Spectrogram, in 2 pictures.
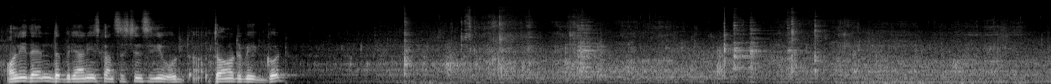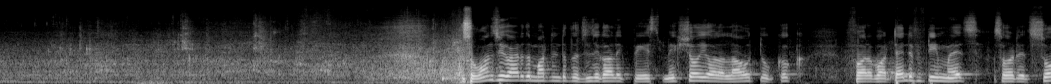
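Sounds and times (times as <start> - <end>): metal spoon scraping a pot: 4.4 - 10.4, 11.3 - 13.9.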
